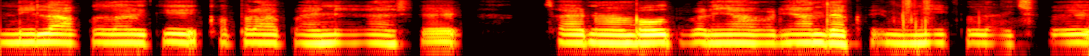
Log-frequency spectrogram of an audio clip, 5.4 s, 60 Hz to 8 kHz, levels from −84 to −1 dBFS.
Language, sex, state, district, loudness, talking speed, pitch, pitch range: Maithili, male, Bihar, Saharsa, -19 LUFS, 165 wpm, 195 Hz, 195-200 Hz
